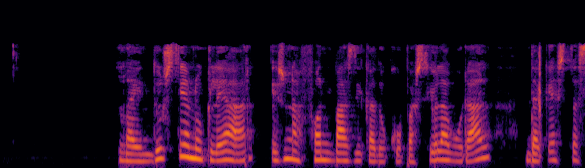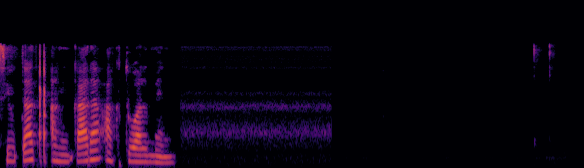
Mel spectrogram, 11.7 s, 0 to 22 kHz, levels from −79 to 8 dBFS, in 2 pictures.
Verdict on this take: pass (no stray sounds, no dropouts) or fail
pass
